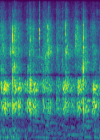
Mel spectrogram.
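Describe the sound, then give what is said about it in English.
A small audience applauds a man invited up to the front, with distinct claps landing in a loose, fairly steady rhythm at moderate volume, and a faint murmur of voices in the background. “And folks, can you just please, please, please give a strong round of applause for”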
